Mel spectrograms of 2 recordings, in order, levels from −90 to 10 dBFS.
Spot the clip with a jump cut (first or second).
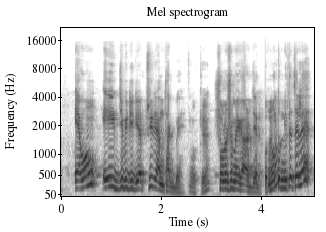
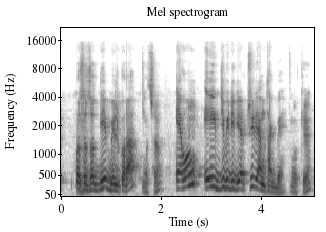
first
